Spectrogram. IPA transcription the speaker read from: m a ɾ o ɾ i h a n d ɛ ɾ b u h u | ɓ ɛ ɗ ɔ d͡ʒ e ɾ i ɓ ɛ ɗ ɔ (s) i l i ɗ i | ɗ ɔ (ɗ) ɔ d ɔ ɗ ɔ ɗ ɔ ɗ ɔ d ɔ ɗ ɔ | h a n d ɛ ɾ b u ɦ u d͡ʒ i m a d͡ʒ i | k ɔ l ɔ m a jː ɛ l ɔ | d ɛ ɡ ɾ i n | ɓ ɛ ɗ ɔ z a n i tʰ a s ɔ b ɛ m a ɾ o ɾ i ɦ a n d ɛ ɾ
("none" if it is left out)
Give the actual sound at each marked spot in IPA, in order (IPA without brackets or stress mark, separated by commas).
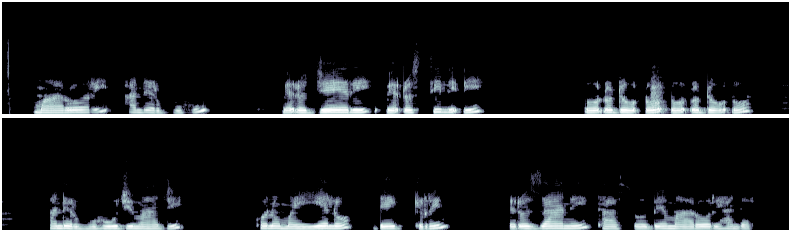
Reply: s, ɗ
